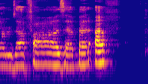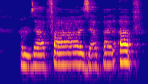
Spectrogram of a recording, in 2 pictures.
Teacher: دونوں دانتوں کی نوک جب نیچے کے ہونٹ کے اندر والے حصے سے لگے گی تو اس سے فا ادا ہوگی۔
